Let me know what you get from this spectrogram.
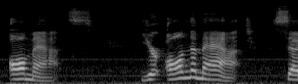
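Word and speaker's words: amats: So the word spelling of it, A-M-A-T-S, A-M-A-T-S, a mats, but in Hebrew, it's pronounced all mats.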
